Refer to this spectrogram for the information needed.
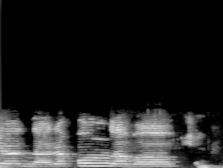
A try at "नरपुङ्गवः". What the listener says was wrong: पुंगवः, विसर्ग को भी बोलिए।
